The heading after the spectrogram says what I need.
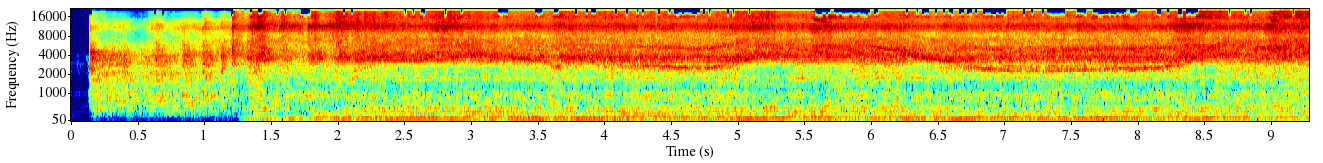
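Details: Supercharged 1999 Dodge Dakota RT with an Eaton M122 from an 08 GT500 on a modified intake, self-tuned: cold start after reinstalling the power steering pulley and modified tensioner. Catches within a second into a loud, even V8 idle with faint blower whine, warming up.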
